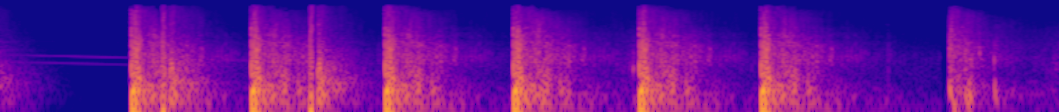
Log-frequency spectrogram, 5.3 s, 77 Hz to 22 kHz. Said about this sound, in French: 11h24, premiers échanges de coups de feu entre les policiers et les deux adolescents.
